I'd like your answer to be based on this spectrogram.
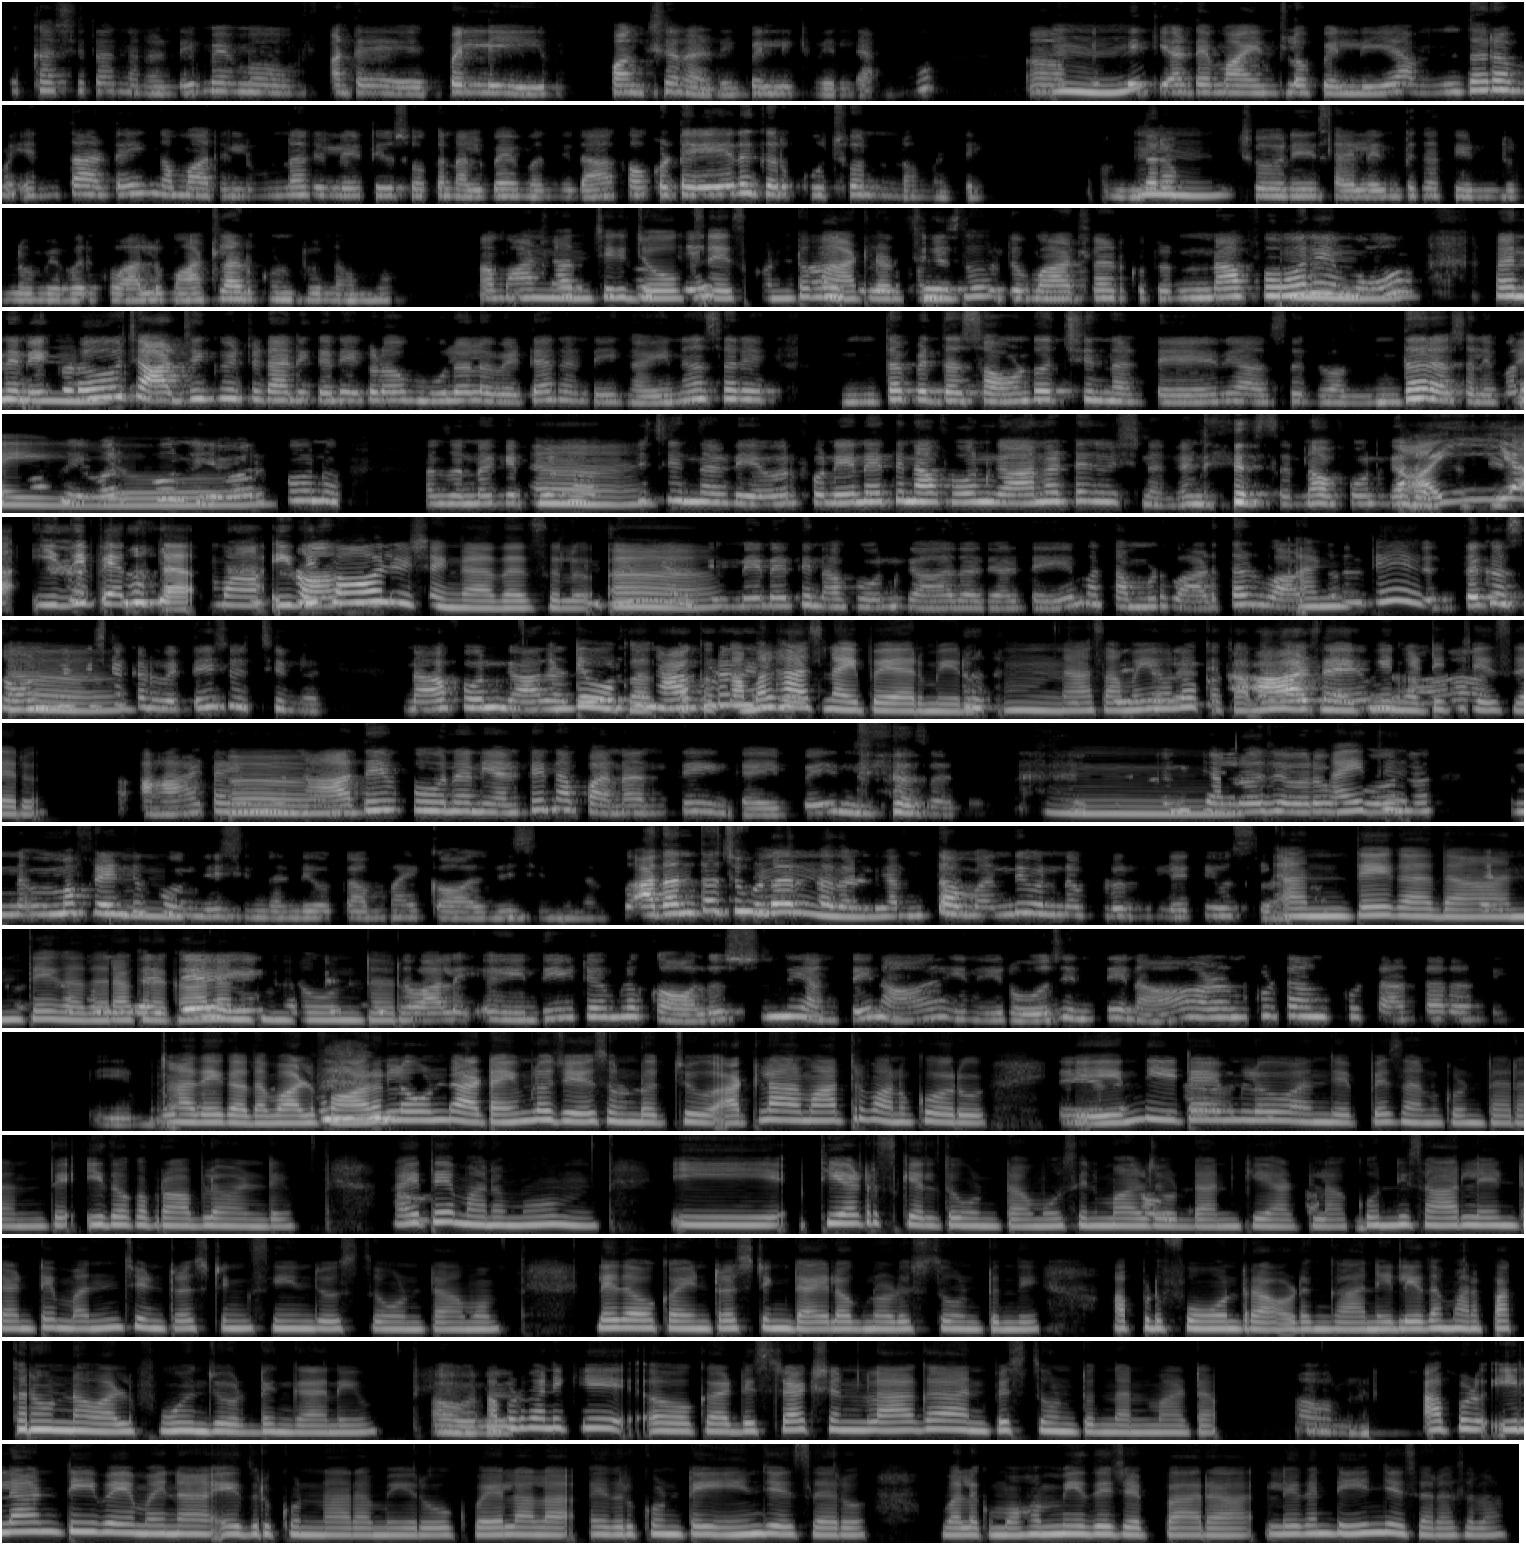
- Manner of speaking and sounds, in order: in English: "ఫంక్షన్"; in English: "రిలేటివ్స్"; in English: "సైలెంట్‌గా"; in English: "జోక్స్"; in English: "జోక్స్"; in English: "చార్జింగ్"; in English: "సౌండ్"; laughing while speaking: "నేనైతే నా ఫోను కానట్టే జూశినానండి … ఆ! నిజంగా అండి"; in English: "సౌండ్"; lip smack; chuckle; in English: "ఫ్రెండ్"; in English: "కాల్"; in English: "రిలేటివ్స్‌లో"; lip smack; in English: "ఫారెన్‌లో"; chuckle; in English: "ప్రాబ్లమ్"; other noise; in English: "థియేటర్స్‌కి"; in English: "ఇంట్రెస్టింగ్ సీన్"; in English: "ఇంట్రెస్టింగ్ డైలాగ్"; in English: "డిస్ట్రాక్షన్‌లాగా"
- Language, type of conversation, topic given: Telugu, podcast, ఫోన్‌లో వచ్చే నోటిఫికేషన్‌లు మనం వినే దానిపై ఎలా ప్రభావం చూపిస్తాయి?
